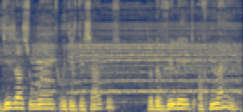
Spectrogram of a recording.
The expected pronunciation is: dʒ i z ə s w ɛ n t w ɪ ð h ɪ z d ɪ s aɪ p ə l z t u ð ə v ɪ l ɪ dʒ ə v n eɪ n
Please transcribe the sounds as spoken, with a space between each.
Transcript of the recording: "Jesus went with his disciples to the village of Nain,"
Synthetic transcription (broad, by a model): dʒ i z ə s w ɛ n t w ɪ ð h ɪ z d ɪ s aɪ p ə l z t u ð ə v ɪ l ɪ dʒ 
